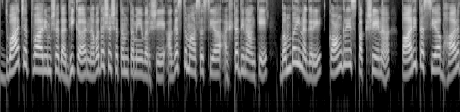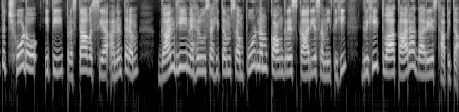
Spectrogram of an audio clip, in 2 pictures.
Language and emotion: Sanskrit, neutral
